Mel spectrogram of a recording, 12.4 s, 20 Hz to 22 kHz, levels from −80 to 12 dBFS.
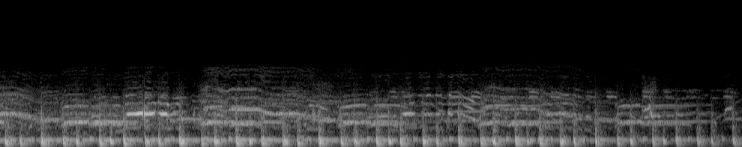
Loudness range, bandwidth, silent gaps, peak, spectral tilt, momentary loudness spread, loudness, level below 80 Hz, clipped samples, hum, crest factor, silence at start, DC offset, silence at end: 7 LU; 4.1 kHz; none; -6 dBFS; -12 dB/octave; 11 LU; -25 LUFS; -44 dBFS; under 0.1%; none; 16 dB; 0 s; under 0.1%; 0 s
